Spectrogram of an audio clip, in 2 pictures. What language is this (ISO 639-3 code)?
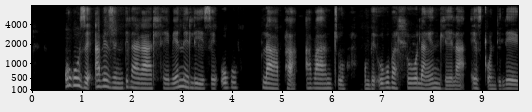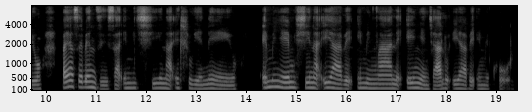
nde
